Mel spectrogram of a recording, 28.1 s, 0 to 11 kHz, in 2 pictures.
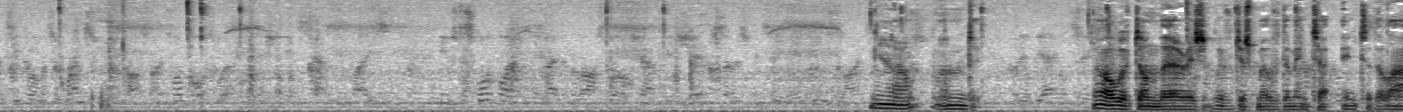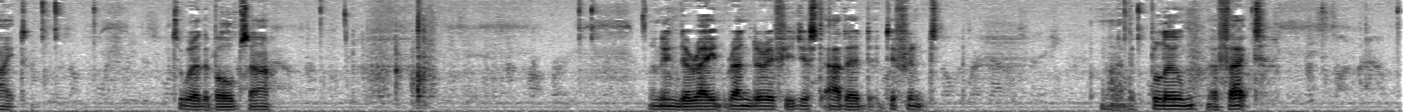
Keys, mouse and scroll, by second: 0.3 middle click, 0.9 g, 1.8 click, 5.8 middle click, 6.0 scroll up 3, 6.1 scroll down 5, 6.2 scroll, 8.8 middle click, 9.1 scroll, 9.2-9.7 scroll down 8, 10.8-11.3 middle click, 10.8 scroll, 11.8 click, 12.7 middle click, 12.8 g, 13.0 scroll, 14.4 click, 17.0 middle click, 17.3-17.6 scroll down 4, 19.7 click, 21.3-22.0 scroll down 2, 23.4-24.2 scroll up 4, 25.2 click, 26.0-26.3 scroll down 3, 27.0 middle click, 27.3 scroll up 2.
